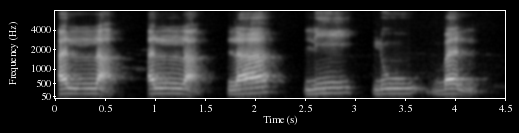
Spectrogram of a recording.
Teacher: huruf lam itu makhrajnya adalah sisi atau tepi lidah bagian bawah hingga ke akhir hujung lidah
